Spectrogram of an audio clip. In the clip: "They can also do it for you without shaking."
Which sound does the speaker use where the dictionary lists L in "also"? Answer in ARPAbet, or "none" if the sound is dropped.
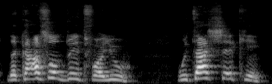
none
